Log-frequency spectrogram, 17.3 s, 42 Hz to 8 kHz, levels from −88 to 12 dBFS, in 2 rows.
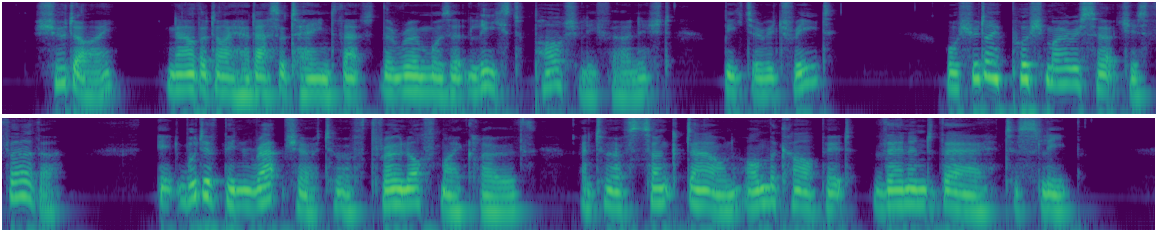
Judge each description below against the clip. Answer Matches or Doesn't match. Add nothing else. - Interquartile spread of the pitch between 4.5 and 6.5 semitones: Matches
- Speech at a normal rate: Matches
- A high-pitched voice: Doesn't match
